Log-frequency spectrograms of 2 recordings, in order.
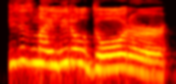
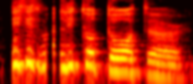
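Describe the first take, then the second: First: It is spoken in an American English accent. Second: It is spoken in a British English accent. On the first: "Esse é o americano" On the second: "Esse é o britânico"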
